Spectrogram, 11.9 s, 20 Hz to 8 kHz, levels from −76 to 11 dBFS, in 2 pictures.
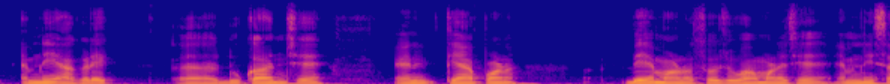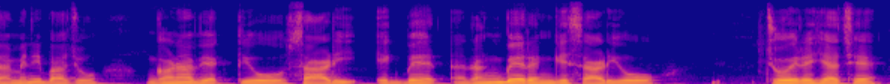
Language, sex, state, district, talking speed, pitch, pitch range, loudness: Gujarati, male, Gujarat, Valsad, 130 wpm, 110 Hz, 105-115 Hz, -16 LUFS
